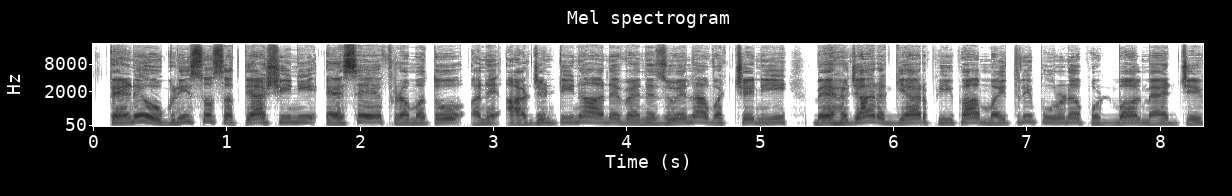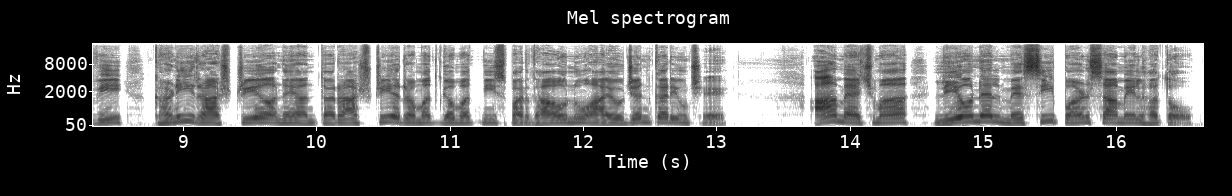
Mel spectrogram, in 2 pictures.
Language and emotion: Gujarati, neutral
